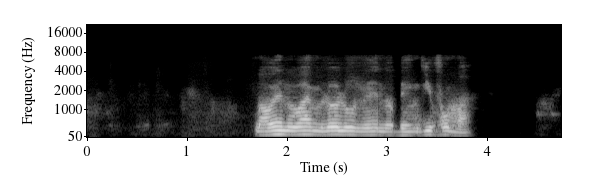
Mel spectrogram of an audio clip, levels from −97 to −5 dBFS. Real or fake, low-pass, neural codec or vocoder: fake; 7.2 kHz; codec, 44.1 kHz, 2.6 kbps, DAC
